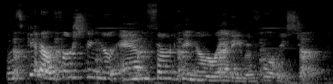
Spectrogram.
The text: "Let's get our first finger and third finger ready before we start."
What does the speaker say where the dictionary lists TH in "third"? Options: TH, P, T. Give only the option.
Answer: TH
